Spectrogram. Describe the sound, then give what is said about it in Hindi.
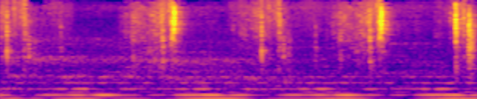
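Pages of a book turning after its cover is lifted open, in a string of soft papery flips and rustles, irregularly spaced, set against a steady low musical drone with no talking. “जब एक natural action में मैंने किताब का कवर जैसे उठाकर खोलते हैं वैसे ही किया और वो खुल गई और उसके अंदर पन्ने पलटने लगे”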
